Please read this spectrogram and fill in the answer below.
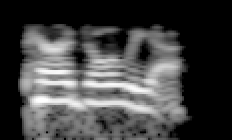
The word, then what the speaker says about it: Pareidolia: Pareidolia. Is yeah. – the tendency to interpret a vague stimulus as something such as seeing shapes in the clouds. – Pareidolia.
